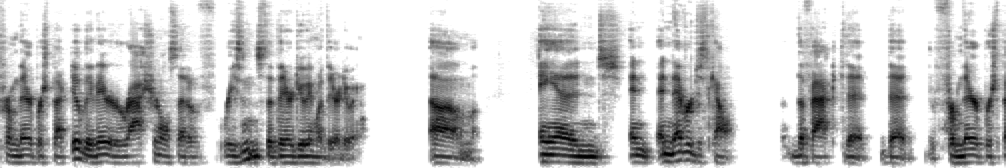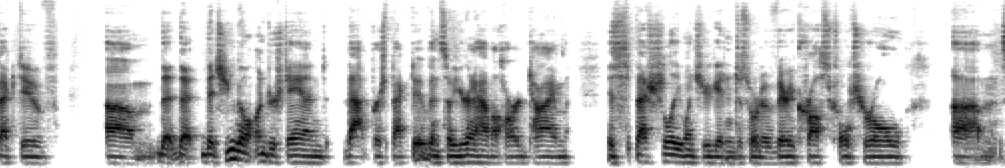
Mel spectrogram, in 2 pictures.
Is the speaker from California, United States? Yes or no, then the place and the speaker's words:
yes; North Bay of the Bay Area, Northern California, United States; As a Northern California kid, I grew up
